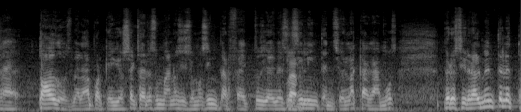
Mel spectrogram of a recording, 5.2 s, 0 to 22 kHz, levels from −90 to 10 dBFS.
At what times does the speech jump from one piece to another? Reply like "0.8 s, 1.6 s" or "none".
1.4 s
